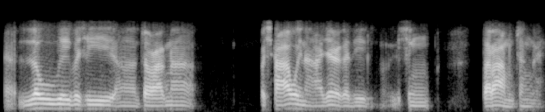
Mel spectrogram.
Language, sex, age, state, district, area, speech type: Manipuri, male, 45-60, Manipur, Imphal West, urban, conversation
